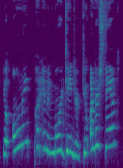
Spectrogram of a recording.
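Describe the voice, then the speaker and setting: A woman voicing a strong, stern older woman who speaks in hushed, urgent whispers. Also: extremely high pitch, expressive, fast, pitched above the performer's own voice.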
